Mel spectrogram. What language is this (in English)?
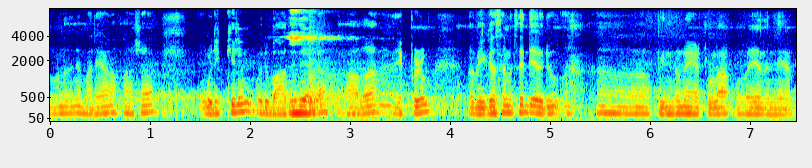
Malayalam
